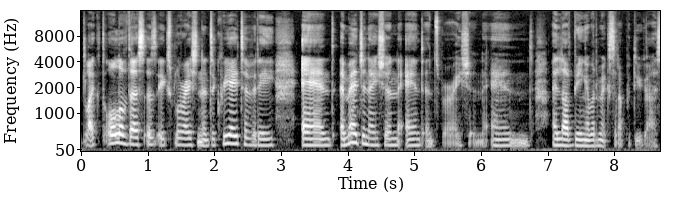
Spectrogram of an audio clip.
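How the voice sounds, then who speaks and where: A woman chatting casually to her listeners as an audio drama creator, halting and thinking aloud as she explains. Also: fairly low pitch, vocal fry, darkish tone. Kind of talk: casual behind-the-scenes chat to listeners.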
